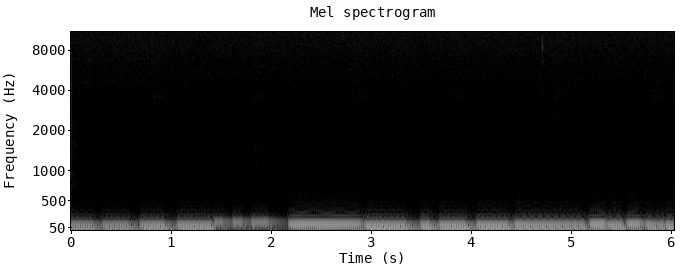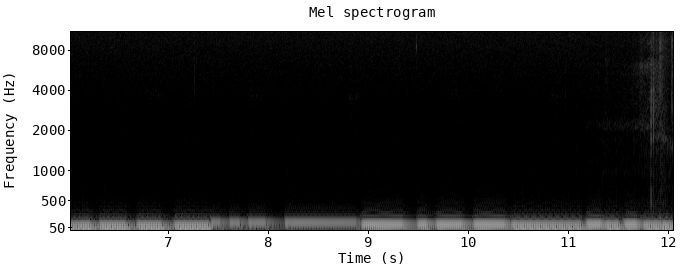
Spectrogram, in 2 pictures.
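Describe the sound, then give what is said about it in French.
A deep, solo dub bass line plays a new repeating motif of sustained low notes with heavy reverb and brief gaps between phrases, loud and steady with no other instruments or voices. “Je vais mettre que la basse, vous allez voir.”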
